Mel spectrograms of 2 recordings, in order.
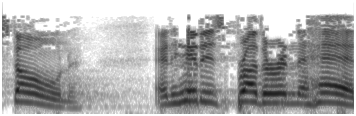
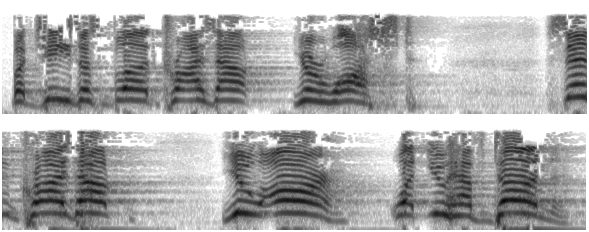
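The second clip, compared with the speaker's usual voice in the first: loud, rising preacher's call and response; full-force preaching; 5 semitones higher, 6 dB louder than usual. Acted. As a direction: build it up, shouting the cries of sin and blood.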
